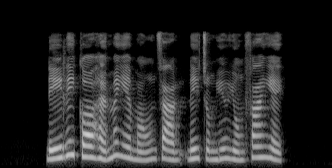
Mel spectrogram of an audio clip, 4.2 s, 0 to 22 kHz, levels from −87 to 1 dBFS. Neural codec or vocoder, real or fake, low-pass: autoencoder, 22.05 kHz, a latent of 192 numbers a frame, VITS, trained on one speaker; fake; 9.9 kHz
